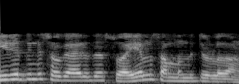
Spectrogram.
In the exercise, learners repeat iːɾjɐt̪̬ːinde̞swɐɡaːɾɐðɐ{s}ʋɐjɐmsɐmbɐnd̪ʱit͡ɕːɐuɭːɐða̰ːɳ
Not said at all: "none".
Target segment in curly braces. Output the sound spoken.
s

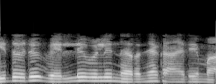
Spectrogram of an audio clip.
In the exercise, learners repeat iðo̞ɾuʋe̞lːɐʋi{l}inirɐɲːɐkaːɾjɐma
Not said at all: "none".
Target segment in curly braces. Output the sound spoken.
ɭ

